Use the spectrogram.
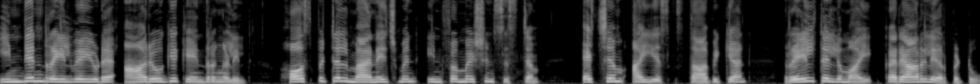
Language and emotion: Malayalam, neutral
